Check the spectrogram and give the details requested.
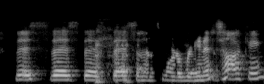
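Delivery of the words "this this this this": put-on robot voice, slower, word by word. Showing how she speaks when channeling, [name]'s robot voice. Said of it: "I call it the robot voice".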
